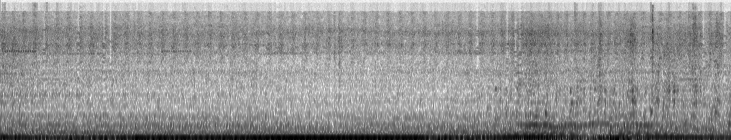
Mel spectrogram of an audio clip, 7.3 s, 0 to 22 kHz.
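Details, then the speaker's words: 2001 BMW 540i Touring, first start after fitting high-flow cold air intake, air meter and throttle body: deep rumble, rough and uneven at first then evening out, no clear knock; something sounds off, not seized, cause unknown. "Well, that doesn't sound great. Hey, that evened out."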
